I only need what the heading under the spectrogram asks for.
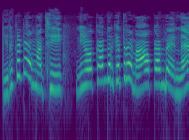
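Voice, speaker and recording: A woman's voice: extremely high pitch, very animated, rapid-fire, background noise. A woman voicing a cheeky young granddaughter in a cartoon, teasing her grandmother with affection. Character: cheeky young village granddaughter back from town. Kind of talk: cartoon voice acting.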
